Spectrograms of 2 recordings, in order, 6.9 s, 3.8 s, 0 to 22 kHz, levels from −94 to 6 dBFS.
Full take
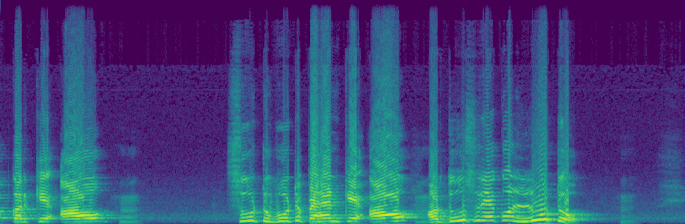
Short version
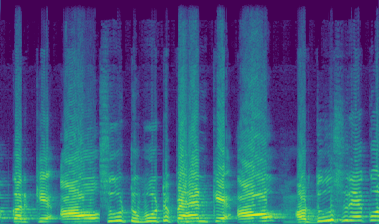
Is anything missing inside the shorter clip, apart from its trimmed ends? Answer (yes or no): yes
